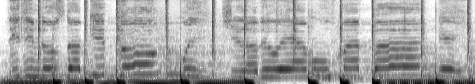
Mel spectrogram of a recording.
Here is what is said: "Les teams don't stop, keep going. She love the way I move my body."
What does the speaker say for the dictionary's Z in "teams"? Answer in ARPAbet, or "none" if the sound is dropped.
none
